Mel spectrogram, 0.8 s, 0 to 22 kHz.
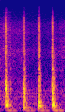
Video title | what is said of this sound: ESSAI LEAPMOTOR T03 | ça sonne creux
